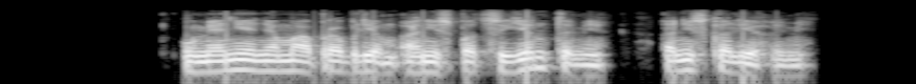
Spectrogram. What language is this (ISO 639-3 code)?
bel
